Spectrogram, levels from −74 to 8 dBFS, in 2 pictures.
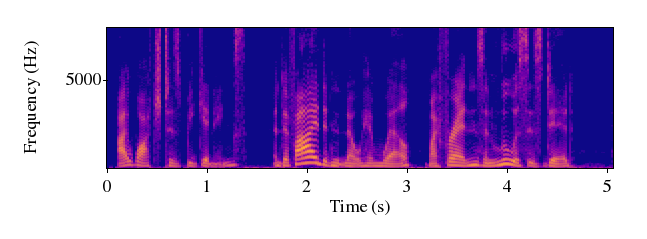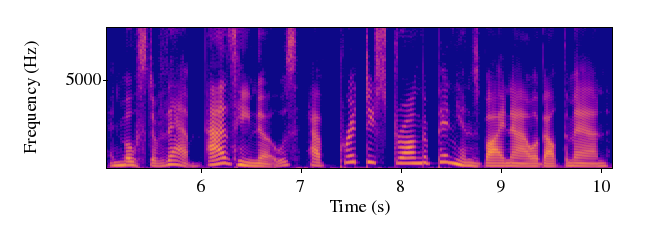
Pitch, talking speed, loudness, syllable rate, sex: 185 Hz, 180 wpm, -20 LUFS, 4.5 syllables/s, female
